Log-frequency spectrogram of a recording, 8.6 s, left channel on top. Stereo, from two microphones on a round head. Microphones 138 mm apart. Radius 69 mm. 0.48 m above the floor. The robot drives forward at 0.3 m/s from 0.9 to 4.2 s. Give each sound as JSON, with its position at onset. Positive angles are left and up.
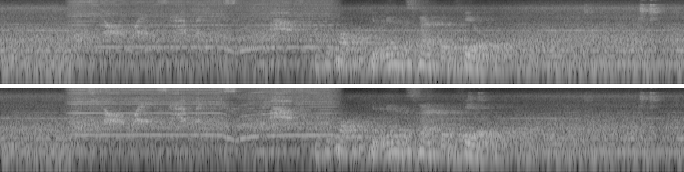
{"t": 1.1, "sound": "whispering", "side_deg": -30, "distance_m": 1.5}
{"t": 3.9, "sound": "a man speaking", "side_deg": 30, "distance_m": 5.5}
